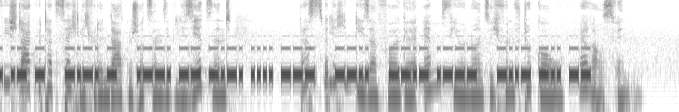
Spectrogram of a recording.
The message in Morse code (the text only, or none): … CT PMCHO Z QJ XDM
